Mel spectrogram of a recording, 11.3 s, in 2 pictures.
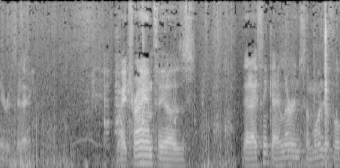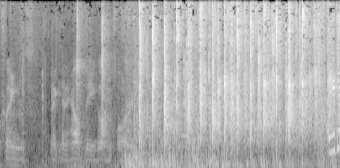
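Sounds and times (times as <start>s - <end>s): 
speech: 2.0s - 3.3s, 4.0s - 9.6s, 11.0s - 11.3s
small group clapping in a circle: 6.9s - 11.3s.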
